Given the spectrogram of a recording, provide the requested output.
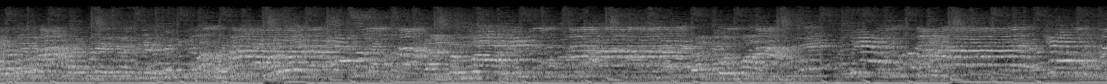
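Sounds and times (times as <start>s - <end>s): background music with bass line: 0.0s - 11.0s
children shouting: 0.0s - 11.0s.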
